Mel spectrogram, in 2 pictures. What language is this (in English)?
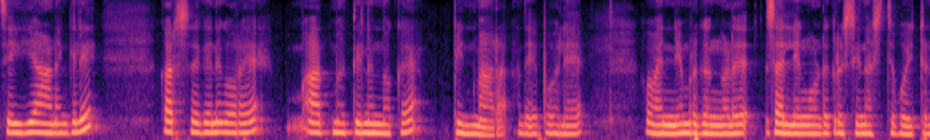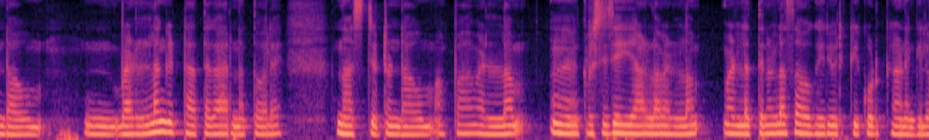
Malayalam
